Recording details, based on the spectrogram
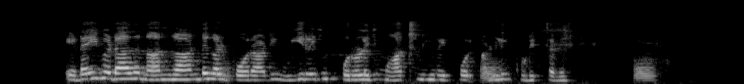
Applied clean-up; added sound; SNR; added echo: neural mask model DeepFilterNet 3.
